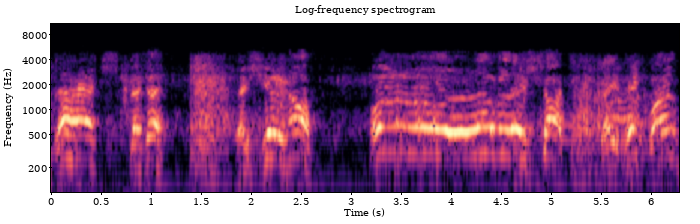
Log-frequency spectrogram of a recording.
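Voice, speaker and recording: A man playing a rough, hearty ship's officer in a 1950s radio drama, barking and exclaiming. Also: extremely high pitch, slow. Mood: frantic excitement. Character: rough, excitable British sailing-ship officer. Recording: muffled noisy old radio, crowd behind.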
